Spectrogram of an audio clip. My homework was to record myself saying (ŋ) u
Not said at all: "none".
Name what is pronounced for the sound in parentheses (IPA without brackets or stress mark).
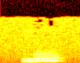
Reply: ŋ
